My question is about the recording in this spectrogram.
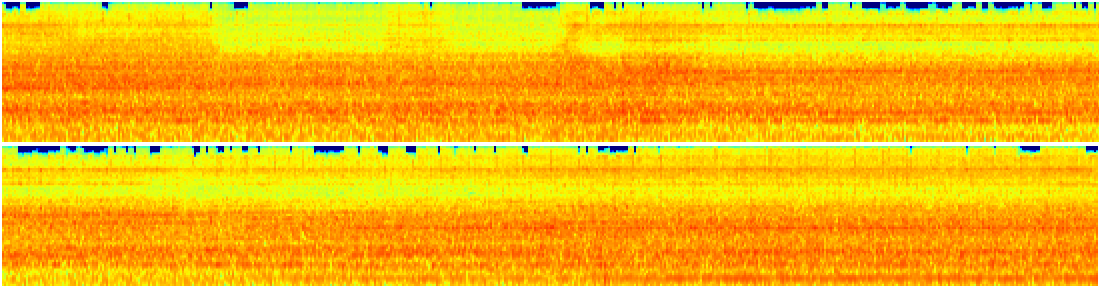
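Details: Vehicle that drove through a flooded street and has made this noise ever since; owner unsure of the cause. Idle carries a harsh, hissy rasp with an uneven tick around four per second: abnormal engine noise at idle.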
